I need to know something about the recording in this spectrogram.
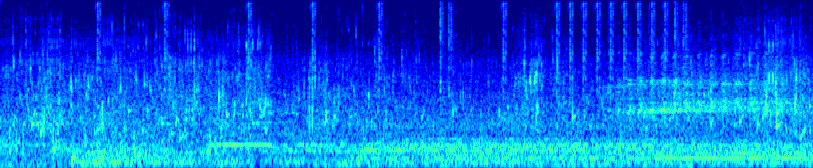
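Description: Short menu clicks tick several times in quick succession.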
